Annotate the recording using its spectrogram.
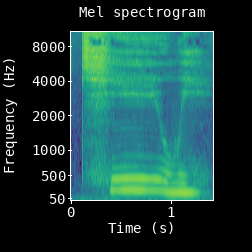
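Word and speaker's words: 키위: Kiwi is the same but see here when I have u and e it makes we sound. So kiwi kiwi again u n is a double vowel.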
